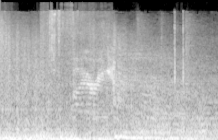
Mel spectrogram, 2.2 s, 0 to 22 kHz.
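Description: Weapon fire in the video game Mass Effect 2 gives a short boom, then a brief rising zap-like burst, heard over a steady muffled rumble of game noise.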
